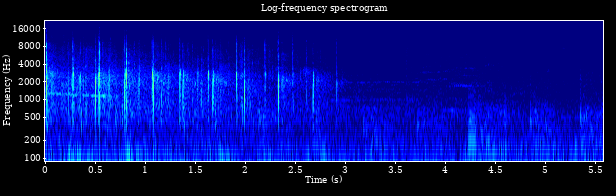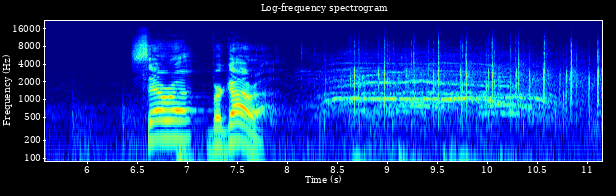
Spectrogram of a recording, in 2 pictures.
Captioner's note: applause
